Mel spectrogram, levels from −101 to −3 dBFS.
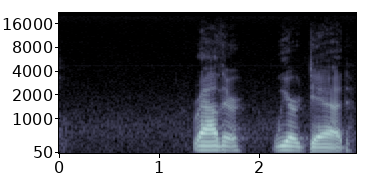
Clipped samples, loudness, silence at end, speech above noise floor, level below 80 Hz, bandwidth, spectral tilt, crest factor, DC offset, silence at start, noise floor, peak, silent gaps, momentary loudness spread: under 0.1%; -30 LUFS; 0.1 s; 42 dB; -64 dBFS; 13.5 kHz; -8.5 dB/octave; 18 dB; under 0.1%; 1.35 s; -71 dBFS; -14 dBFS; none; 16 LU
